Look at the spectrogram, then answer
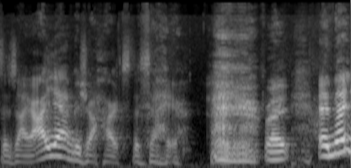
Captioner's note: laughs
